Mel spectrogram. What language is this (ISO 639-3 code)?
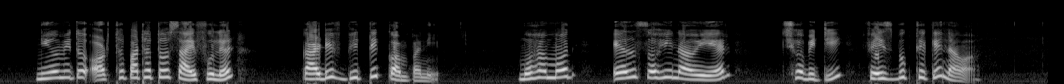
ben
